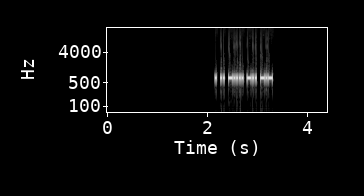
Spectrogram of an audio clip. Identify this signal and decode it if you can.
Morse code, heard as a keyed tone, about 46 wpm, 700 Hz. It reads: EI6DK
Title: DXCC-100 Call Signs - 5 Characters - 45wpm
